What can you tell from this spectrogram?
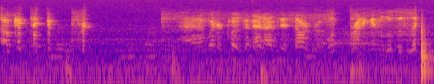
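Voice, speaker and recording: Over noticeable background noise, a man speaks at a moderate pace, broken by long, frequent pauses. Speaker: ham radio net control operator. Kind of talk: radio net announcements. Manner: halting, many fillers.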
